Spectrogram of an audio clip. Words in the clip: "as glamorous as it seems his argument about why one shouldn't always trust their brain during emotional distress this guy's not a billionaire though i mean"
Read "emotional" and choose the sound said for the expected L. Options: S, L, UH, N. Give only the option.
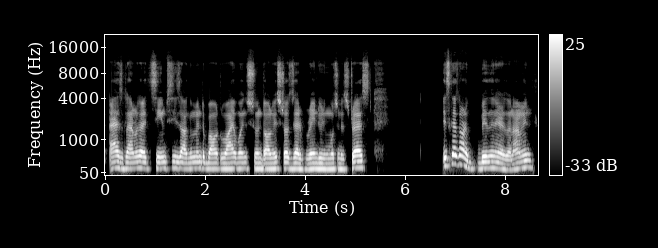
N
